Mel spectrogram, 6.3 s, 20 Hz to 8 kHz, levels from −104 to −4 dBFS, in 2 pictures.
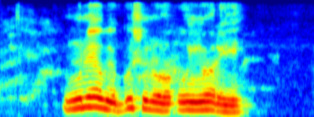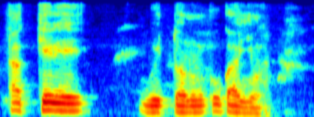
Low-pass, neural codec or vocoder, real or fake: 7.2 kHz; codec, 24 kHz, 6 kbps, HILCodec; fake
